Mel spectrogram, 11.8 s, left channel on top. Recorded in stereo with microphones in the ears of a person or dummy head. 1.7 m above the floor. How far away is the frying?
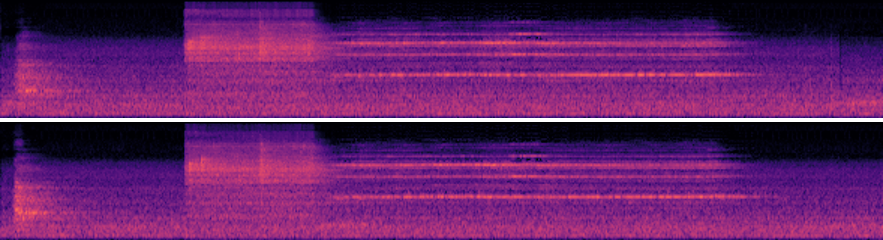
About 5 m.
